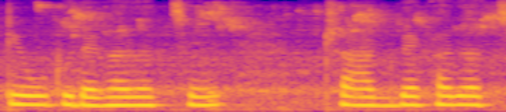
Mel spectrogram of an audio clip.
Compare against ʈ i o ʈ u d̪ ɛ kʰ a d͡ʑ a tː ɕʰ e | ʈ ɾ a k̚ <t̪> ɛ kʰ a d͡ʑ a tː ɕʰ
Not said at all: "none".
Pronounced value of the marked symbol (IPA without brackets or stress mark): d̪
